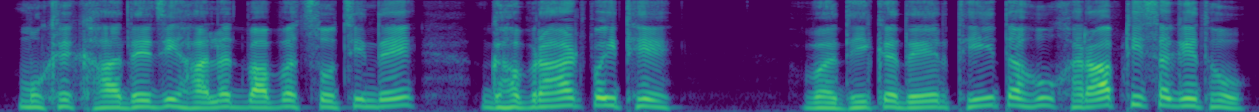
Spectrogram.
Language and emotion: Sindhi, fearful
